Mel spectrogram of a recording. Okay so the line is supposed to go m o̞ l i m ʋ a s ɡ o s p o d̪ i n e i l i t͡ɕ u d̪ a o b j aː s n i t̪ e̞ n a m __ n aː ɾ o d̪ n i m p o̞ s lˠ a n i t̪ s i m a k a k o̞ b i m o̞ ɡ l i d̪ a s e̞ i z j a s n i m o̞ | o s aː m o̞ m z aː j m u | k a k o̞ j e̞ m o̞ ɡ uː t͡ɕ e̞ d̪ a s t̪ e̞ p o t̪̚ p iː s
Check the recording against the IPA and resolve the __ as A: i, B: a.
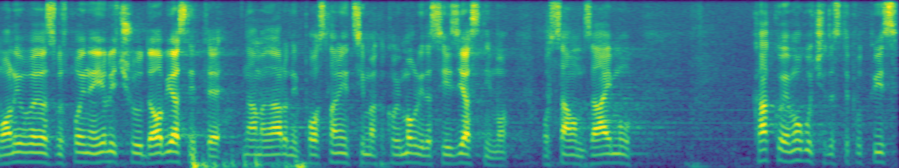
B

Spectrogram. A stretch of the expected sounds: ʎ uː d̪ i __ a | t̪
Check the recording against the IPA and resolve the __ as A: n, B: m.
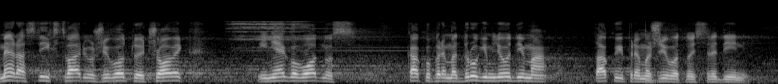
B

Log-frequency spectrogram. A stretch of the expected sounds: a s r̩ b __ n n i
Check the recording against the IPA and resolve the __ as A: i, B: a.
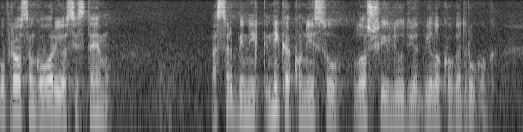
A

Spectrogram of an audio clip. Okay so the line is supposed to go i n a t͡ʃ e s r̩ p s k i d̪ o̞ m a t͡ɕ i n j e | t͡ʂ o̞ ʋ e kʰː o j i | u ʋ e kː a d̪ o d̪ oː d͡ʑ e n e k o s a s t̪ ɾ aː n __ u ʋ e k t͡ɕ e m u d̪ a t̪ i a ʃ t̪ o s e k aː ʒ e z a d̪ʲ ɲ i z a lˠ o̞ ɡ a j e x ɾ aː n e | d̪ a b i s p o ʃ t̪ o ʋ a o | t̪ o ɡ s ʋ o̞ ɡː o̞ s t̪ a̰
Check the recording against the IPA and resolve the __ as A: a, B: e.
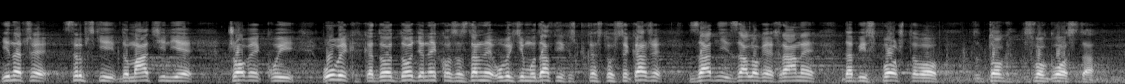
B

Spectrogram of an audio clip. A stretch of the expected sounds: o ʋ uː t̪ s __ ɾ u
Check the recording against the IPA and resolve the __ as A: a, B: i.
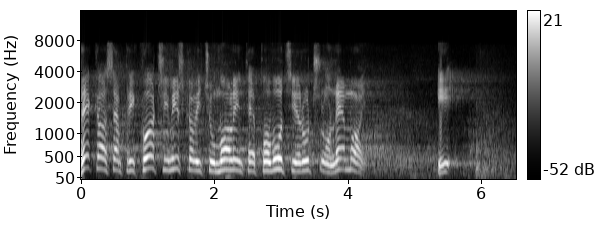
B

